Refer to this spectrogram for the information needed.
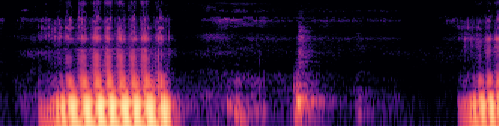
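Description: A long, loud, rattling snore on the in-breath, then quieter breathing, and another loud snore starting. Heavy snoring.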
